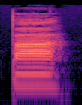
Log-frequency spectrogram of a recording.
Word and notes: pá: Apatani

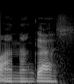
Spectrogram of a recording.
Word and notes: ananggas: Wamesa

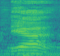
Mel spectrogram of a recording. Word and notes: dea: Ansus

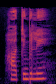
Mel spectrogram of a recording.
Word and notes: haatiñ bwliñ: Apatani

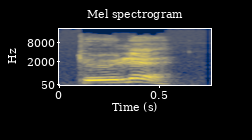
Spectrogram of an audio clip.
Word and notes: tøjle: Xyzyl

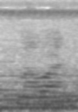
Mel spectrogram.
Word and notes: mawan: Serewen

